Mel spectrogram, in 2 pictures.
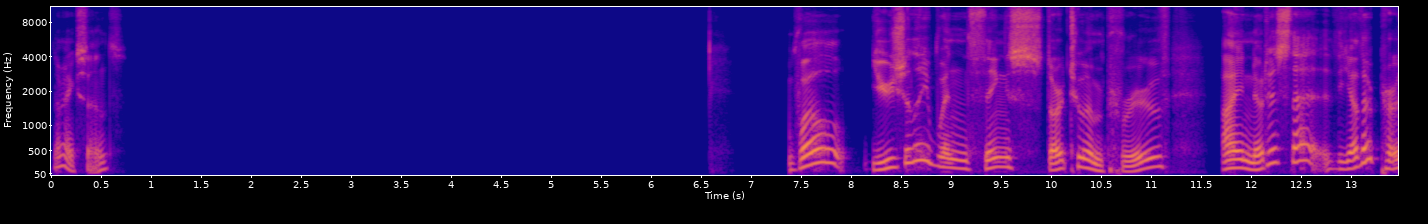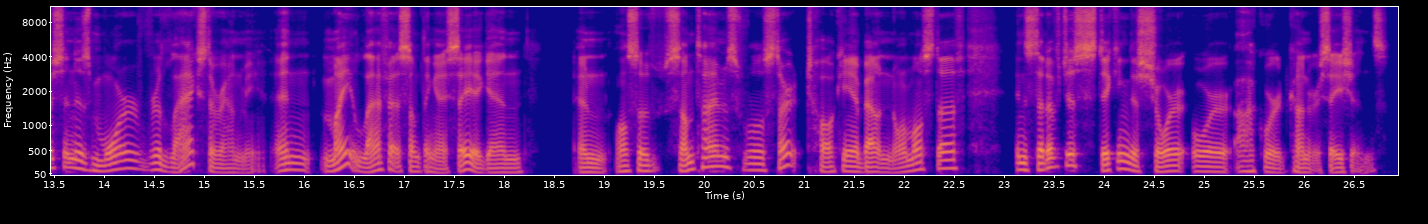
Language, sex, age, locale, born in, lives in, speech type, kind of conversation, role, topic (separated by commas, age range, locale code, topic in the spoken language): English, male, 18-19, en-US, United States, United States, read, expert-assistant, asker, What are some effective ways to apologize and make amends?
